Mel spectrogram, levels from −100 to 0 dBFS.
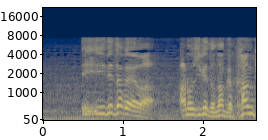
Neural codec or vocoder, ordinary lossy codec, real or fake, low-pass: none; none; real; 7.2 kHz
